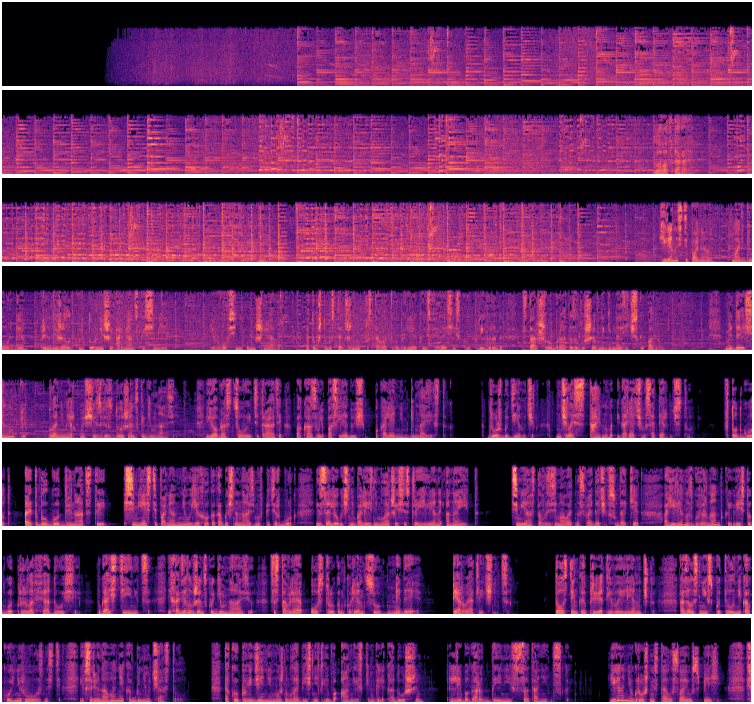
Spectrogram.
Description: Аудиокнига Медея и ее дети - купить, скачать и слушать онлайн | КнигоПоиск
